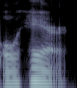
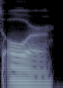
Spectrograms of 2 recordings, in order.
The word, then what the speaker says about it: Oher: Okay, former NFL offensive lineman Michael O'Hare. Is it O'Hare? I thought it was Orr. Orr? Okay. Is it Orr? People pronounce it Orr.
